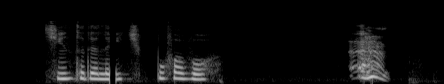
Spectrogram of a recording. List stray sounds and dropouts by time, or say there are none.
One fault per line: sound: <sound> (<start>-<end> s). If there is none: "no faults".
sound: dropout (1.1-1.2 s)
sound: throat clearing (3.5-3.9 s)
